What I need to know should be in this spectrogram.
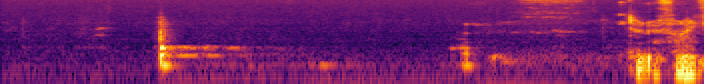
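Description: A small plastic game console knocks lightly onto a hard surface.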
